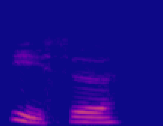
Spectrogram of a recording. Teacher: 意 is pronounced using a falling tone and 思 is pronounced using a neutral, soft fading tone. The word meaning translates to 意思.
